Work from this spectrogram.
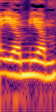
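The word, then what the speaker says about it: Yum Yum: guys ini Ajinomoto punya ini bacanya yam yam kenapa aku tahu bukan karena aku bisa bahasa thailand tapi karena ada tulisannya tulisannya kalau di Indonesia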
